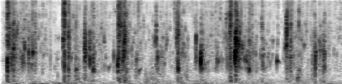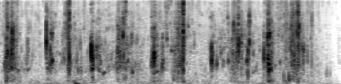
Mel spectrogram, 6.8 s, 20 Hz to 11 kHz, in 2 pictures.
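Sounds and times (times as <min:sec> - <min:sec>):
foley footsteps in muddy squelchy puddle: 0:00.0 - 0:06.8.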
